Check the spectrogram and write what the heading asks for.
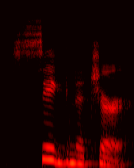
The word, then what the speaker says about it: signature: says ER Furniture Venture this a is going to schwa which means it will have a muffled uh sound signature the a in this word and the other versions of it with suffixes will also schwa mature we can add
